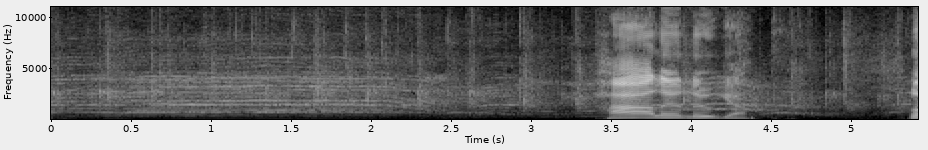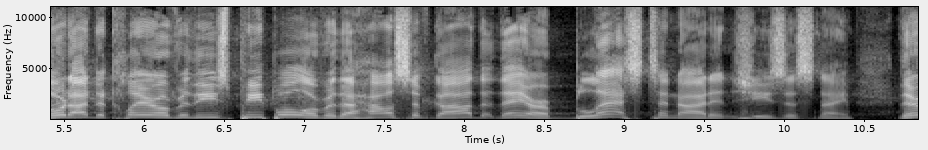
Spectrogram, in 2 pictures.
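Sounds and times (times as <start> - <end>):
church audience shouting praise: 0.0 - 6.3
church audience clapping: 0.0 - 8.1
speech: 3.4 - 4.5, 5.4 - 10.8.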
